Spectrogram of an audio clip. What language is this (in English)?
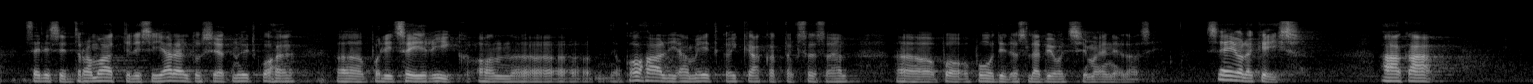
Estonian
